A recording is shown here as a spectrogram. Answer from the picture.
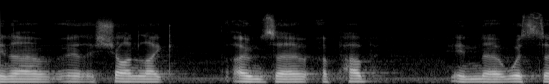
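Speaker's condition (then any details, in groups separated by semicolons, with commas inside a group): Motor neurone disease (ALS); progressing quickly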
